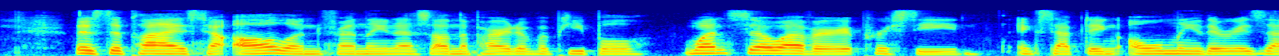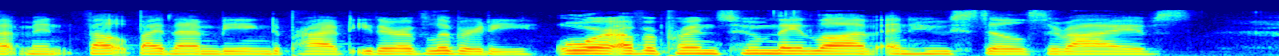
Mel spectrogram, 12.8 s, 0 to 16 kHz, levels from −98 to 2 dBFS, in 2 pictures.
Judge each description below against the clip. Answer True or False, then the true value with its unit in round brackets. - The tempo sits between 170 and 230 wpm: True (180 wpm)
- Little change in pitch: True (1.5 semitones)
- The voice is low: False (170 Hz)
